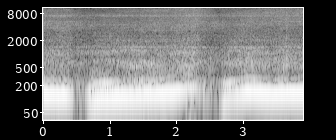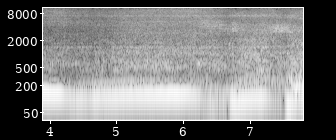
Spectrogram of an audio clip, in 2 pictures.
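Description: Turbocharged Nissan Patrol's engine revving hard under load as it climbs a hill, in a string of surges that each rise and hold, coming quicker near the end.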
